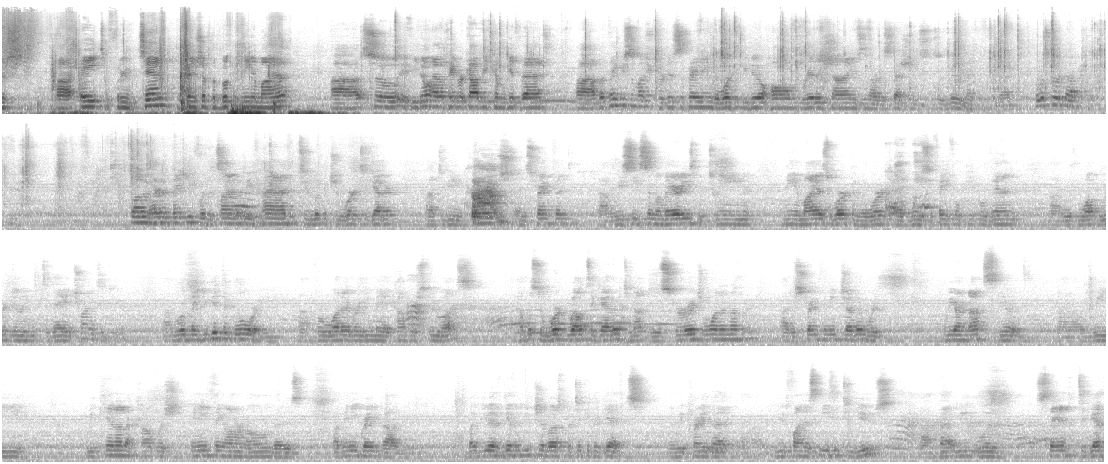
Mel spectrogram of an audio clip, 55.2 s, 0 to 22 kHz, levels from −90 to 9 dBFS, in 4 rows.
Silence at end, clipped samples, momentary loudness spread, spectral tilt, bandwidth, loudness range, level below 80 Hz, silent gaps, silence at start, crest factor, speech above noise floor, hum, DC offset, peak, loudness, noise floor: 0 s; under 0.1%; 22 LU; -4 dB/octave; 16 kHz; 14 LU; -38 dBFS; none; 0 s; 26 dB; 22 dB; none; under 0.1%; -8 dBFS; -33 LUFS; -54 dBFS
